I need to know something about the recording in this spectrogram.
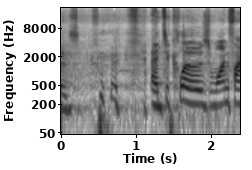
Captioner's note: laughter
